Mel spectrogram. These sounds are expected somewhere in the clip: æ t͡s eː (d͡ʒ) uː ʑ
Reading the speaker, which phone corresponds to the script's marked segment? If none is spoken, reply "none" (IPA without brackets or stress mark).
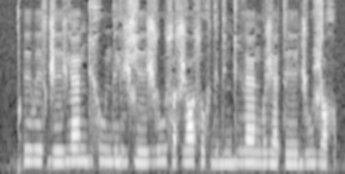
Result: d͡ʒ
